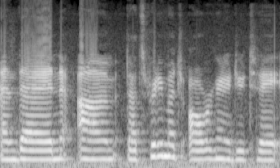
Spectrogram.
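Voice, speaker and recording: There is audible room echo and noticeable background noise. Over it, a woman speaks at a medium pitch. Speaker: teacher vlogger. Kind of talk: casual vlog chat. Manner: halting, many fillers.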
